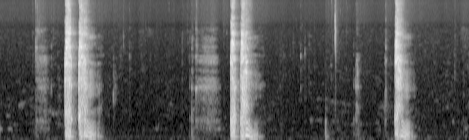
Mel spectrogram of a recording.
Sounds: Throat clearing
